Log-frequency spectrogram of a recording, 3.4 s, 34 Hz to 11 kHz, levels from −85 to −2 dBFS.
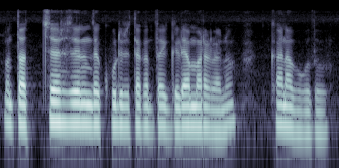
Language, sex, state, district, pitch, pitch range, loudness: Kannada, male, Karnataka, Koppal, 145 Hz, 140-155 Hz, -19 LUFS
